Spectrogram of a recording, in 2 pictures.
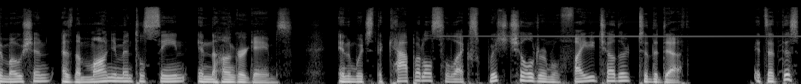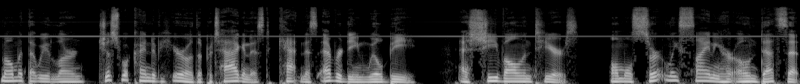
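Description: Right after "in which the", at 4.26 s, a feedback whistle creeps in and stays to the end: a thin, steady tone near 3.7 kHz, swelling and fading slowly in level, sitting roughly 25 dB under the speech. Likely a speaker-to-mic loop hovering just at the edge of feedback.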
